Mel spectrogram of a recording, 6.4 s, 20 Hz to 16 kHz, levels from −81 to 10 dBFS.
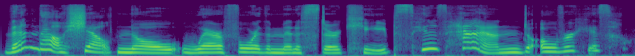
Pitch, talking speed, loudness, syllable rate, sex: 235 Hz, 125 wpm, -16 LUFS, 3.4 syllables/s, female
